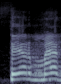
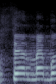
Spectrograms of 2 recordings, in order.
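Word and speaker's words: Tschermak: था, और इरिक वान, इसको टेयर मैक बोलेंगे, टी इसका साइलेंट है, तो सेयर मैक वो ऑस्ट्रिया का, यही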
